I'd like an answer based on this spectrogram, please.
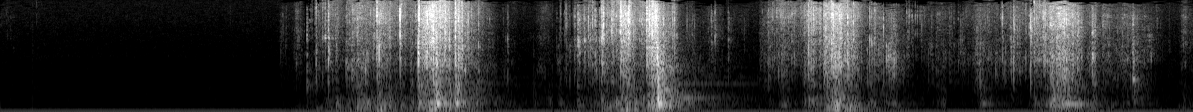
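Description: Kitchen knife cutting through komatsuna (Japanese mustard spinach) stalks and leaves onto a white cutting board: four crunching cuts about a second apart, starting about a second and a half in.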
